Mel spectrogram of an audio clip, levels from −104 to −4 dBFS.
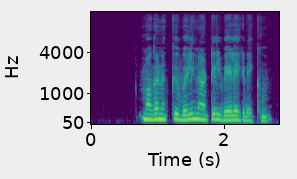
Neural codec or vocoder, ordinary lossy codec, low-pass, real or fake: vocoder, 44.1 kHz, 128 mel bands every 512 samples, BigVGAN v2; none; 14.4 kHz; fake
